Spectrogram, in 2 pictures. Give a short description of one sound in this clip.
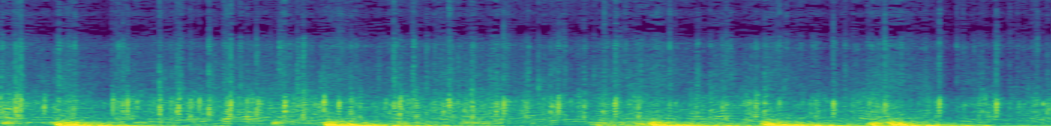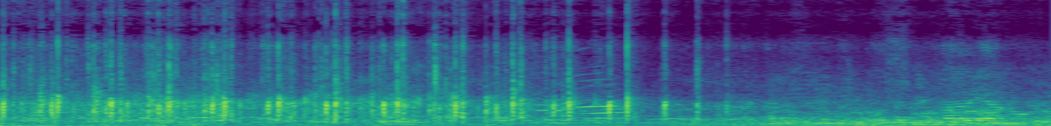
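A crowd claps hands rhythmically outdoors.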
